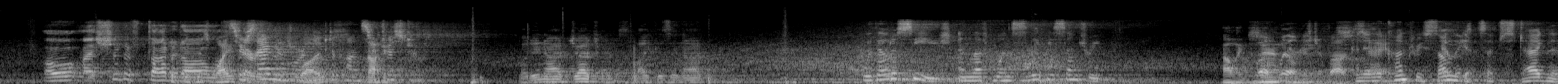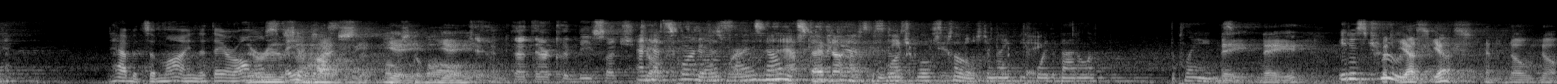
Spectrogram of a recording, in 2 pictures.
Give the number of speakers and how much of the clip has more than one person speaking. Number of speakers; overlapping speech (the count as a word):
eight, about 44%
